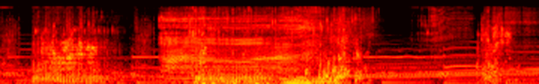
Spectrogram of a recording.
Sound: grunting

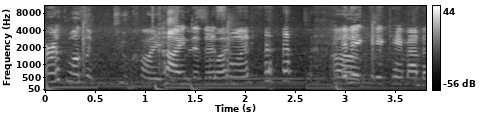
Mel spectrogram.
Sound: laughs

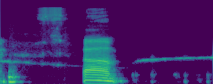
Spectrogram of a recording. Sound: sirens

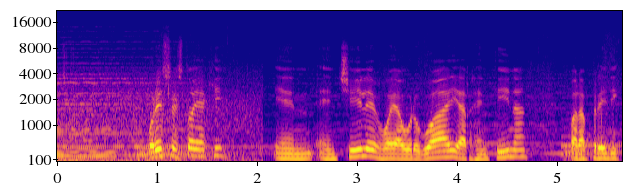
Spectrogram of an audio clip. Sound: speaks Spanish

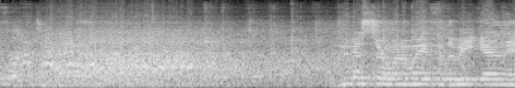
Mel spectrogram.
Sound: audience laughs

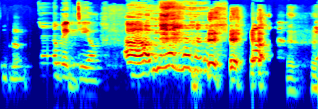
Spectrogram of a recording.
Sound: laughs

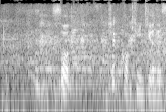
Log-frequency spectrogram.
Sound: laughs

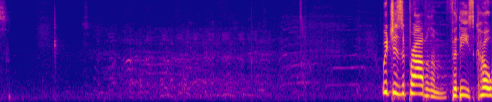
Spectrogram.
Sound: audience laughing

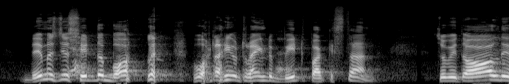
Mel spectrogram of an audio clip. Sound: laughs

